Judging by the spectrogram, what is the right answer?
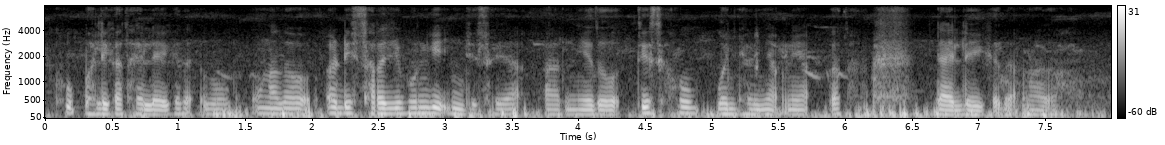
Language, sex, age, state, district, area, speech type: Santali, male, 18-30, West Bengal, Birbhum, rural, spontaneous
